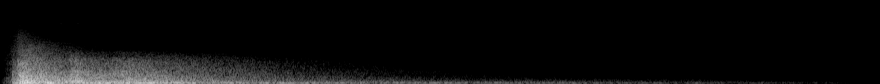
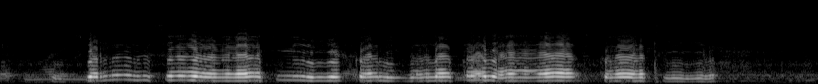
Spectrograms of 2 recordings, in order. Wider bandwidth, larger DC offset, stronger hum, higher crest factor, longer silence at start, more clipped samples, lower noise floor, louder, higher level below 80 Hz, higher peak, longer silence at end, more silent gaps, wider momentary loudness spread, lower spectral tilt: second, 3.7 kHz vs 4.6 kHz; neither; neither; first, 24 dB vs 18 dB; about the same, 0.1 s vs 0 s; neither; first, -77 dBFS vs -56 dBFS; about the same, -23 LUFS vs -24 LUFS; first, -30 dBFS vs -76 dBFS; first, -2 dBFS vs -6 dBFS; first, 3.85 s vs 1 s; neither; first, 28 LU vs 17 LU; first, -12 dB/octave vs -8.5 dB/octave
